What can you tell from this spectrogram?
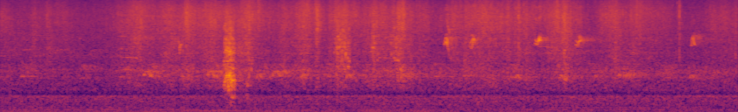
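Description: Birds chirping, with short high calls scattered throughout over a faint steady low hum. A single louder sharp sound comes about three seconds in.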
